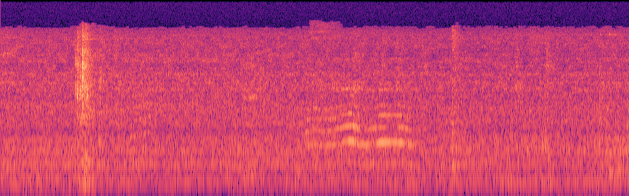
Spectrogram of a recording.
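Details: Kittens from Lini's litter give one short, high, arched meow with clear overtones near the middle, set against a steady low hum and background rumble.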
